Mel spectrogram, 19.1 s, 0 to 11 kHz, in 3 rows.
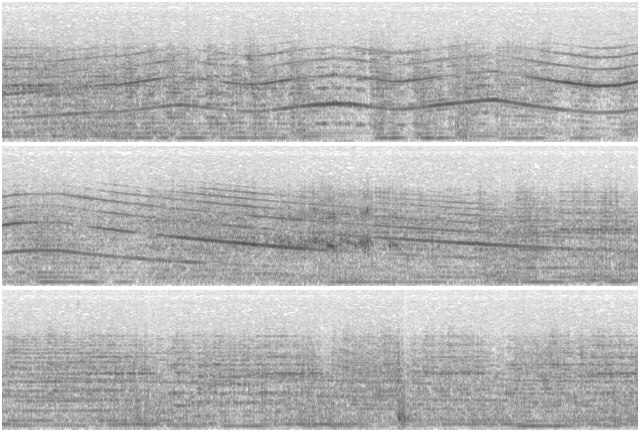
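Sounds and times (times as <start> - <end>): old film soundtrack music: 0.0 - 19.0
sirens wailing: 0.0 - 19.0.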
